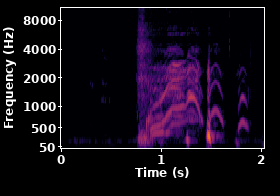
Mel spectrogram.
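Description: Laughter: a run of high-pitched laugh notes, each rising and falling in pitch, beginning about a second in and breaking into short separate bursts.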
